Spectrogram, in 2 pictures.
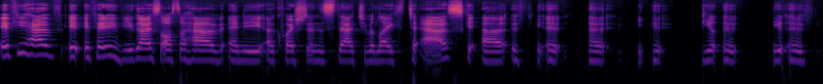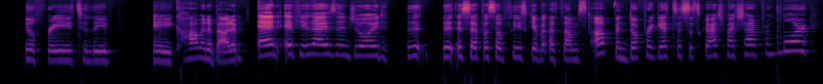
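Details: Adult woman with a lifelong stammer, a native English speaker who is fluent in Hebrew and now stammers more in Hebrew; she says it worsens with pressure, anxiety and being rushed; stuttering.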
